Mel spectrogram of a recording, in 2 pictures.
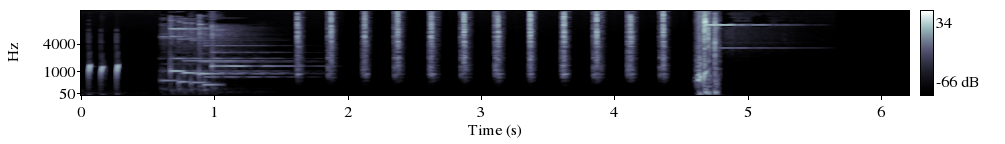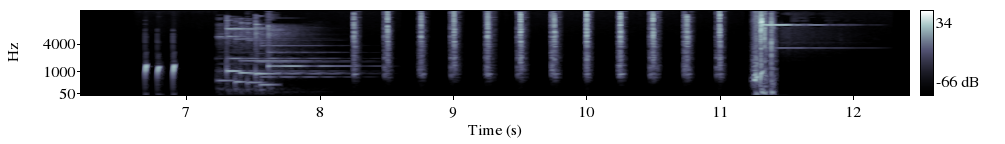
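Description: Quiz-game sound effects, played twice: a quick triple blip, a short falling jingle, then a fast countdown of clock-like ticks lasting about three seconds. Each countdown ends on a loud hit with a high ringing ding that marks the answer reveal.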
